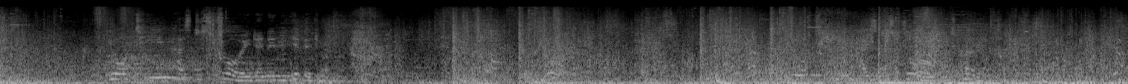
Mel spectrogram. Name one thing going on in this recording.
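Spell blasts and sword hits clash rapidly in a video game battle.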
